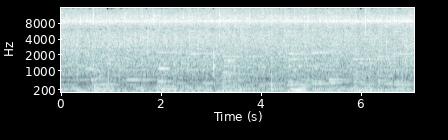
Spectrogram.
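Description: Cut okra sizzling in a karai over high heat, its cooking water dried off. A slow background music track plays underneath.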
